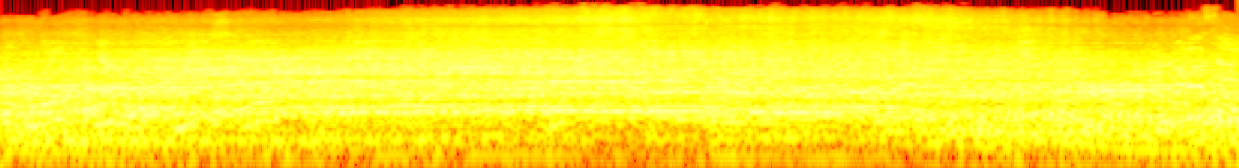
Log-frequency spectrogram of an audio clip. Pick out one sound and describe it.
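Car engines rev up and down as cars race through a turn.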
